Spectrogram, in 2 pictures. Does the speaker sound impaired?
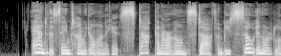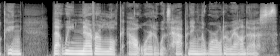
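No.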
